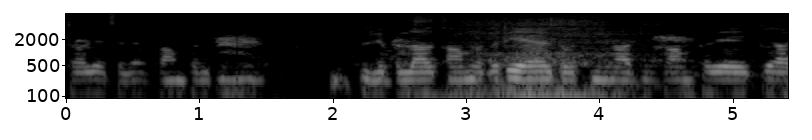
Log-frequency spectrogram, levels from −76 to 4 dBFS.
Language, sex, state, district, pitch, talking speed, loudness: Rajasthani, male, Rajasthan, Nagaur, 120 Hz, 155 wpm, -42 LUFS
